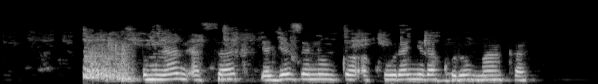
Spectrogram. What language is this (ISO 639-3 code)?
kin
